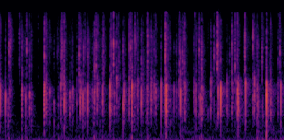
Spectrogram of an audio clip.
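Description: Hand clapping inside the Syberia: The World Before game, a run of sharp distinct claps at a quick uneven pace over a quiet background, moderately close and fairly soft.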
